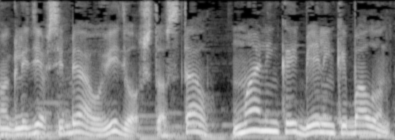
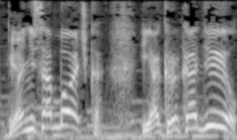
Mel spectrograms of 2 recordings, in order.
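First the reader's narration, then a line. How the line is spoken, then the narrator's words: Shouting. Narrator (Russian): закричал Гоша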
